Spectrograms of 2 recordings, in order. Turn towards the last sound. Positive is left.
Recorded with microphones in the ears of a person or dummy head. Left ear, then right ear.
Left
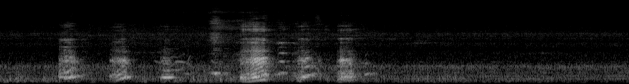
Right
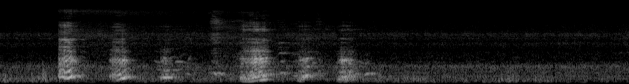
turn(degrees=55)  # may be behind; listen again after turning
